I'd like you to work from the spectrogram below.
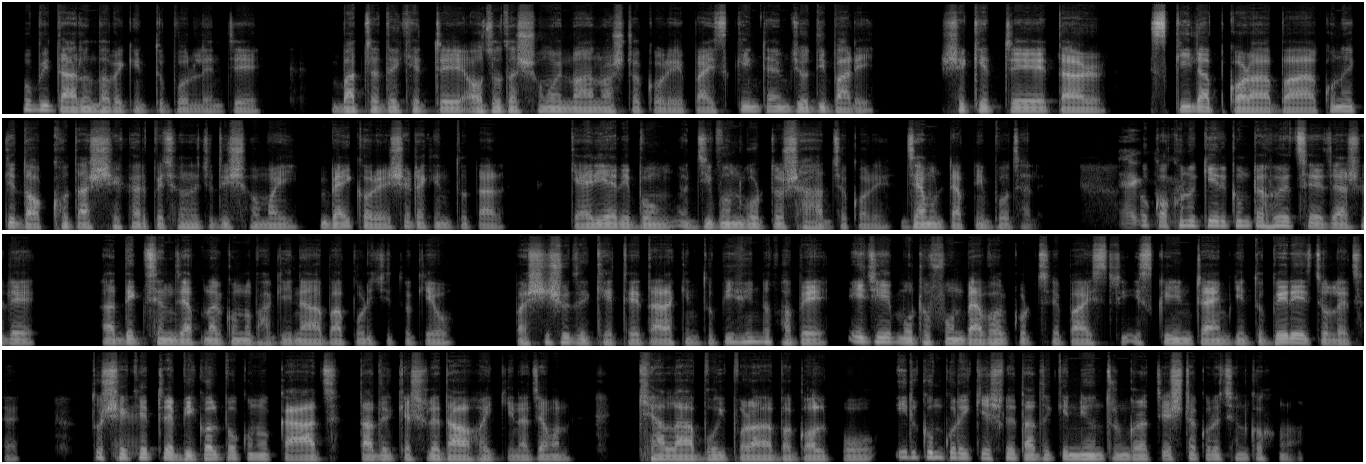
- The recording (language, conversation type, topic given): Bengali, podcast, শিশুদের স্ক্রিন টাইম নিয়ন্ত্রণে সাধারণ কোনো উপায় আছে কি?
- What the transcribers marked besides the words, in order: "একদম" said as "একদ"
